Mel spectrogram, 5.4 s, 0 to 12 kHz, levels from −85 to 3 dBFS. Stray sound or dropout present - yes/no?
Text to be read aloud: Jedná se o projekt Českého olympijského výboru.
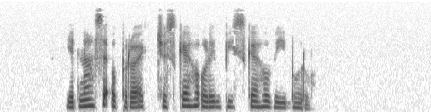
no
